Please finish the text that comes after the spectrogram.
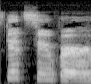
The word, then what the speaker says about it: Get Super: your instant coffee get is it get super or get some did i say it right yeah it's get super we just removed the e get super um well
